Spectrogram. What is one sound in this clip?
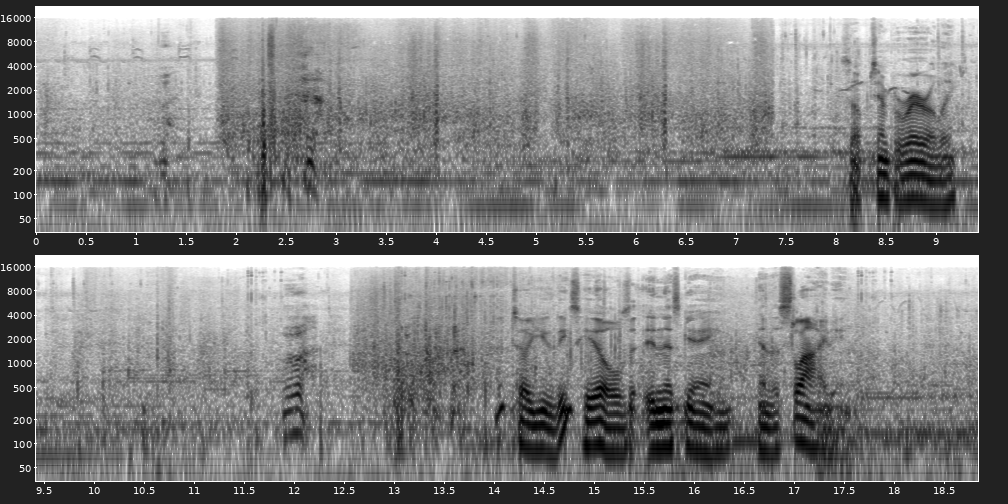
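Footsteps rustle through tall grass and brush.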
